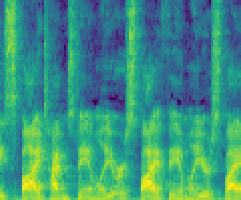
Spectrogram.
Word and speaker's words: Spy x Family: you say hunter hunter so you say spy family and x is silent and i was like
